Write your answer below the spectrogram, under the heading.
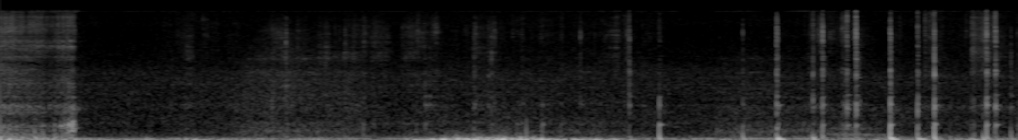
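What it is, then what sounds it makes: Plastic cups tapped with nails. Two identical small, empty white plastic drinking cups, held upside down one in each hand near the microphone, are tapped with long nails. Short, dry, bright clicks come irregularly over a soft scratchy rustle and a low background hum, growing more frequent toward the end.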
